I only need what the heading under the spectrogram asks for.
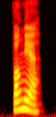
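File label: "fang1 mian4", Mandarin Chinese; HSK4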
